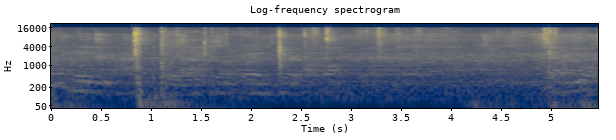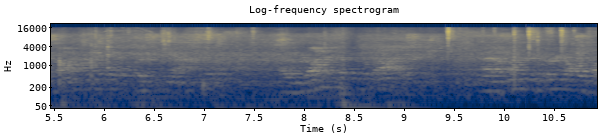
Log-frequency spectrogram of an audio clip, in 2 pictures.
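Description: Trading cards being handled and set down on a table, giving a few sharp clicks and taps, with a man's voice faintly in between.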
